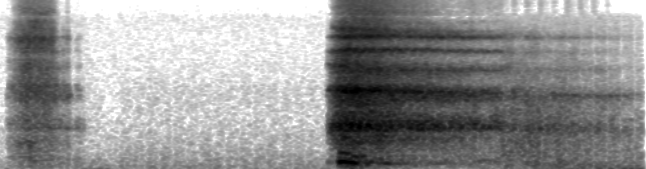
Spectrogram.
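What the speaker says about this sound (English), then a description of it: "Maybe take another deep breath." A short breathy inhale is followed by a pause, then a long deep exhale that fades slowly, close and quiet in a silent room.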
